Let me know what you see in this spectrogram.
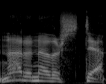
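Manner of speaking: low, spat-out delivery. Narrator reading an old man's line as he turns his back, spat out. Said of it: "The man almost spat out".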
